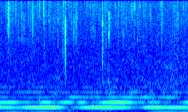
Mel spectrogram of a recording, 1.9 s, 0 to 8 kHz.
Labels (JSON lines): {"label": "biophony, midshipman", "recorder": "SoundTrap 500"}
